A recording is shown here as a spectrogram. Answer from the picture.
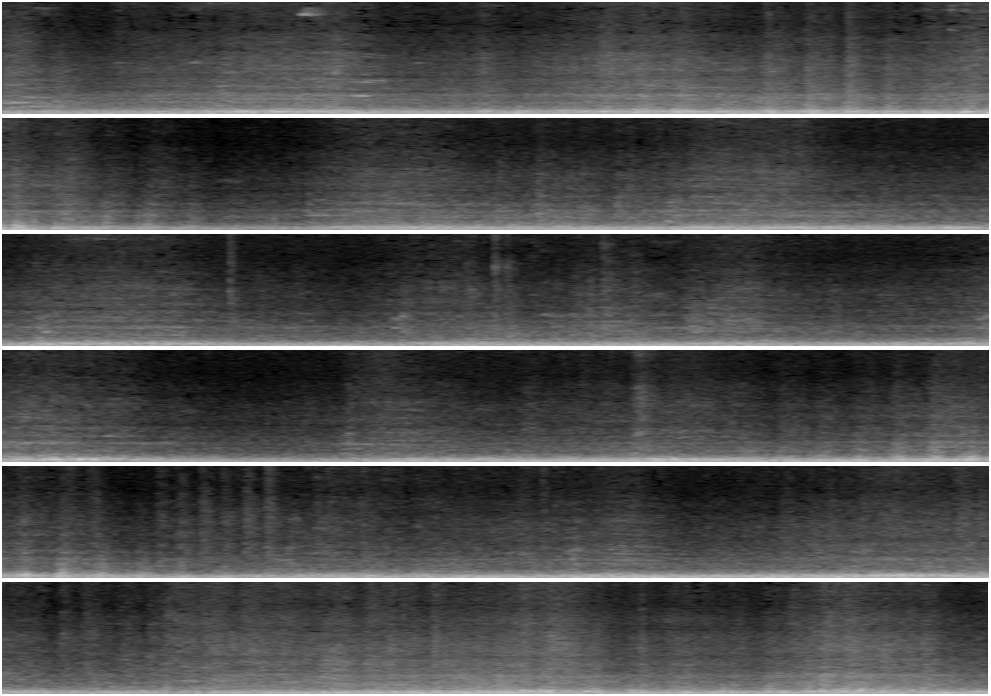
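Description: Double-stack intermodal freight train passing close by: a steady rumble of steel wheels on rail with clicking as wheels cross rail joints, easing briefly about six seconds in.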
